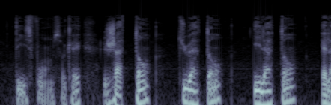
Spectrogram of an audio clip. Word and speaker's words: attends: J'attends. Okay? You get D and S. Well, basically you don't pronounce them. Okay? And then you get only the sound attends. Nasal here. En. J'attends.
